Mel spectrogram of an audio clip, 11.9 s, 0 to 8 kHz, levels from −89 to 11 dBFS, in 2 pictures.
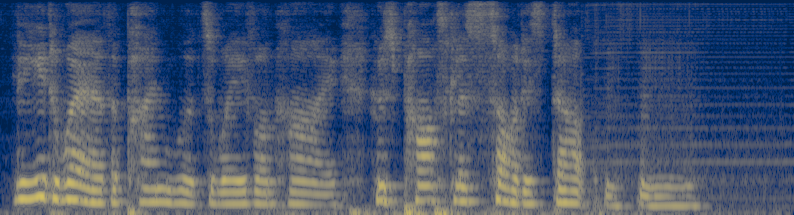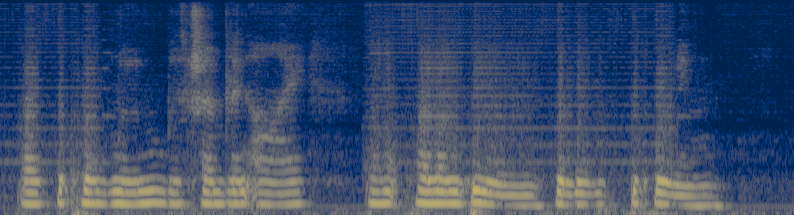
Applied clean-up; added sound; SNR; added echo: neural separator model SepFormer DNS4.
